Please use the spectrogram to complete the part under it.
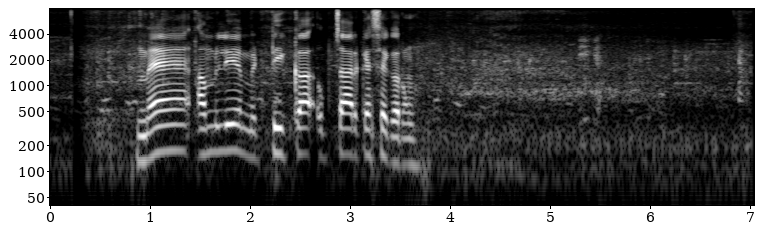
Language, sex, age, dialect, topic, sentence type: Hindi, male, 25-30, Marwari Dhudhari, agriculture, question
